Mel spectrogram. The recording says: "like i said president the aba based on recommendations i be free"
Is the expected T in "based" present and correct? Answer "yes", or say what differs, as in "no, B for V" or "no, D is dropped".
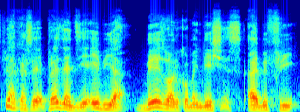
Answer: no, T is dropped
